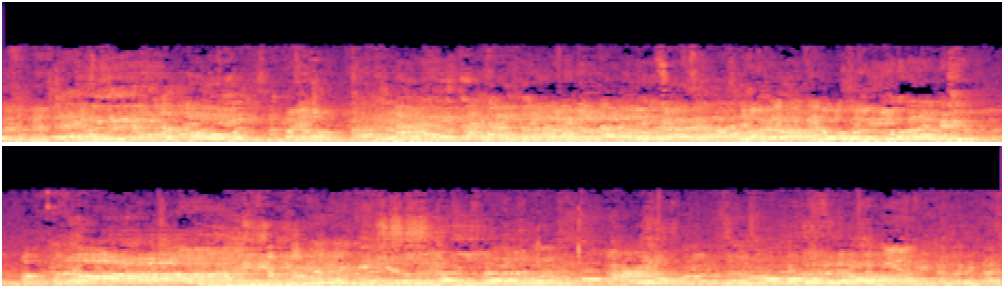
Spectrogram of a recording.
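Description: A man speaks with animation to a group in an echoing room.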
